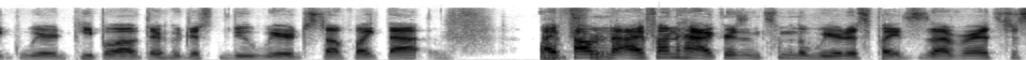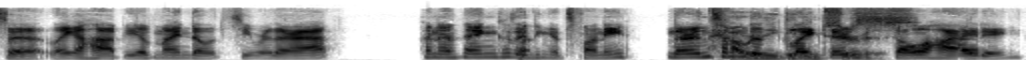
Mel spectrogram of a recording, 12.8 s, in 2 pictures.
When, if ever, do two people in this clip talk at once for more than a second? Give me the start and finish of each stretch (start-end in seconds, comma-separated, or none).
10.8-12.2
